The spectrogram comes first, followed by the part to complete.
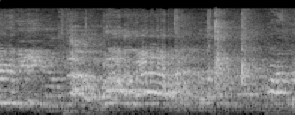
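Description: Crowd of spectators shouting and yelling encouragement at boxers, many voices overlapping, with one sharp smack near the end.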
